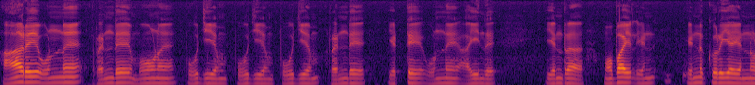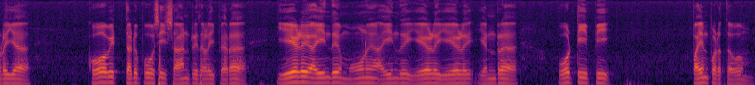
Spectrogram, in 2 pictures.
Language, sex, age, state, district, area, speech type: Tamil, male, 60+, Tamil Nadu, Coimbatore, rural, read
